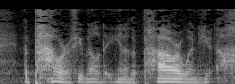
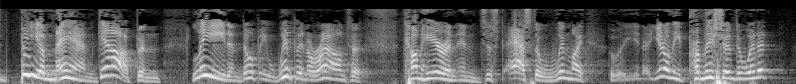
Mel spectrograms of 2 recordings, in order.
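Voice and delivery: loud, high, furious scolding; irate shouting in a raised pitch; angry berating; 11 semitones higher, 13 dB louder than usual. Retold or imitated. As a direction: chew him out at full volume. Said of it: "got this angry face".

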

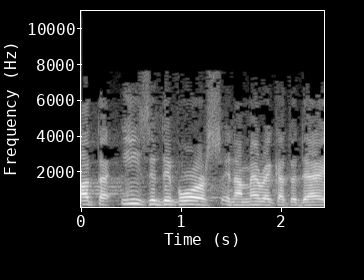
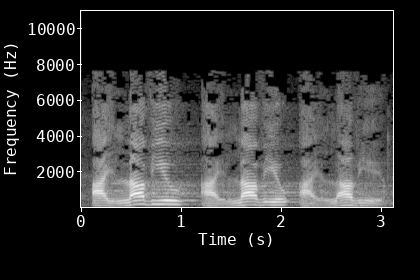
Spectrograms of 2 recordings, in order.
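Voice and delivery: God's tender whisper fading; 7 semitones lower, slower than usual. Acted. God speaking tenderly to listeners.

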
